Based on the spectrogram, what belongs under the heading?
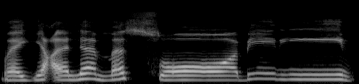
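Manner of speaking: व यालम स्वाबिरीन with throat ع and heavy स्वा; very slow Quranic reading; slow recitation. Shown as a demonstration. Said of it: "पूरा इसका हक अदा करना है".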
